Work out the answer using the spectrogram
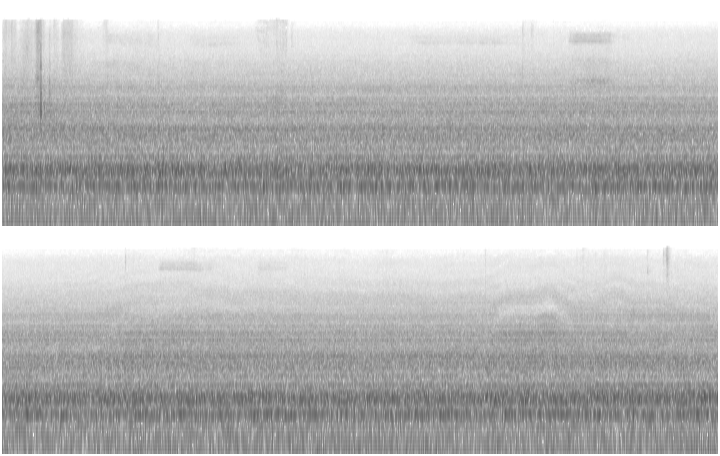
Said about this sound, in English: Sorry if this sounds bad, because I still have the fan on.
